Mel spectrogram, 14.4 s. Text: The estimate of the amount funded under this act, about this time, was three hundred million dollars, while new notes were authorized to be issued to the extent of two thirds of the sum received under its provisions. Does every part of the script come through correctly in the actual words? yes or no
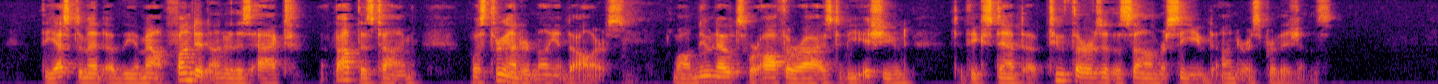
yes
